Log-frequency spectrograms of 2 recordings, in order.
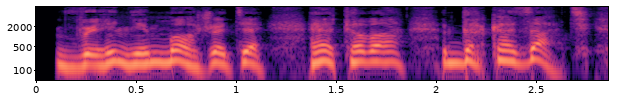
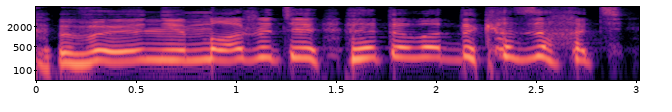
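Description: First: High, stressed ЭТОГО, breathless; gasped defiance. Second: Even higher, frantic ЭТОГО; gasped defiance, rising. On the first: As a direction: throw the challenge back, first time. (выдохнула с вызовом) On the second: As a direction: repeat it more desperate. (повтор на грани истерики) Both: A narrator's reading. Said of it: "выдохнула дама".

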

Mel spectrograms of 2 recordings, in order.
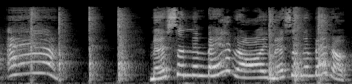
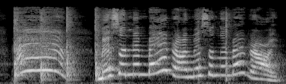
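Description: First: Put-on high, bright childish announcement; a little kid blurting out happy news, high up; excited child cry. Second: Yelling it out. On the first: Little child announcing a new sibling, high excited cry. Small child thinks baby was born. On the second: Retold or imitated. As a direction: shout it to the whole house, pitched way up. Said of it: "Mà bạn la làng lên".

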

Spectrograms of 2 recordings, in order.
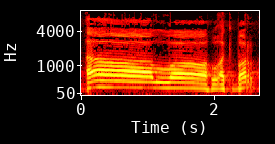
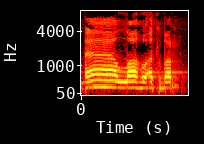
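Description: First: Stretched questioning takbir. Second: "آه، الله أكبر" with a long a, higher, like a question; questioning takbir. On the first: Teacher mimics an old-style imam who stretches the takbir for the crowd. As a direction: stretch "آه، الله أكبر" out loud, as if asking. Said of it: "بيحب يمطط فيها ويسمع الناس". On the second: Teacher imitates an imam who turns the takbir into a question. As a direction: draw out "آه" so the takbir sounds like a question. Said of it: "ده إيه؟ ده سؤال". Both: Shown as a demonstration.

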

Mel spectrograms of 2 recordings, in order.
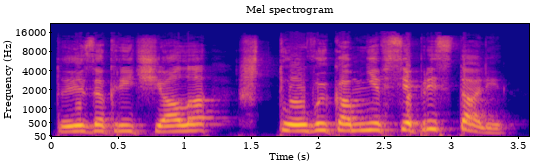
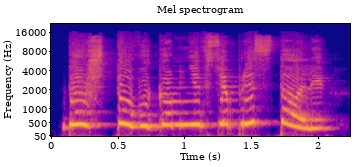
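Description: First: Slow, menacing hissed repeat; sinister hiss. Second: High, loud exasperated shout; explode, out of patience; yelling. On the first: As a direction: mustache twirling villain menace. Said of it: "зловеще прошипел Вашарий". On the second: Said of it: "заорала я". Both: A narrator's reading.

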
